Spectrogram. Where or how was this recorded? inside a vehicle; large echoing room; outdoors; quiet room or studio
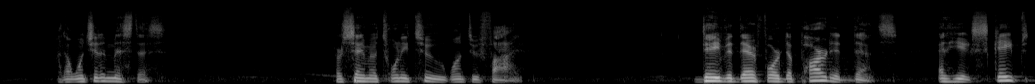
large echoing room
